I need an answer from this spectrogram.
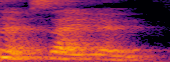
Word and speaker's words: epsilon: यही जो एप्सिलॉन होता है इसको E नहीं प्रोनाउंस करेंगे, it is एप्सिलॉन, है ना, एप्सिलॉन एप्सिलॉन एप्सिलॉन।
